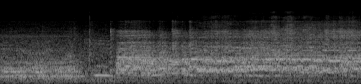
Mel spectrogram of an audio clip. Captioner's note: pulley Screeching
